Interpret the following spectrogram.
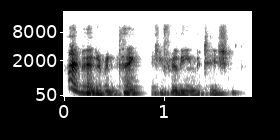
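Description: A man's voice: medium pitch, animated, very fast, pushed and bright, breathy edge. A man in his twenties from Austria, explaining things articulately and at length as a podcast guest, with a light joking touch. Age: 20s. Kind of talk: casual discussion.

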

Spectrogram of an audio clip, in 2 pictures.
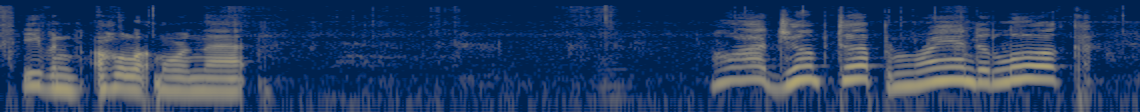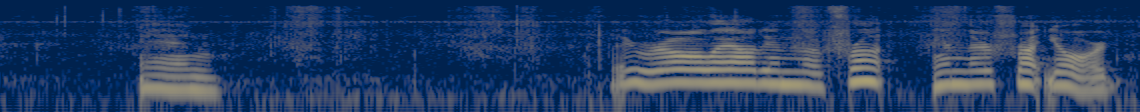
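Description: A woman with a Southern US accent telling a story casually in a folksy, animated way, recorded on a handheld phone outdoors. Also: a little high, slow pace, long pauses. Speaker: homestead vlogger. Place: outdoors in a wooded rural yard.

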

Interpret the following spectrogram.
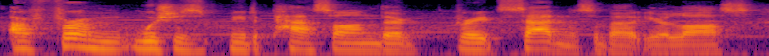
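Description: A man's voice: lowish voice, normal speed, close to an everyday voice. A man playing an apologetic company messenger in a radio drama, formal and hesitant. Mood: uneasy, solemn. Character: apologetic, uneasy company messenger bearing bad news.

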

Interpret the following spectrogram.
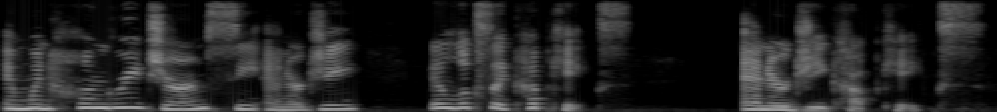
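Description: High, animated woman reading to children. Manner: animated, deliberate, dramatic emphasis. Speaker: teacher reading a storybook aloud. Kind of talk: expressive children's read-aloud.

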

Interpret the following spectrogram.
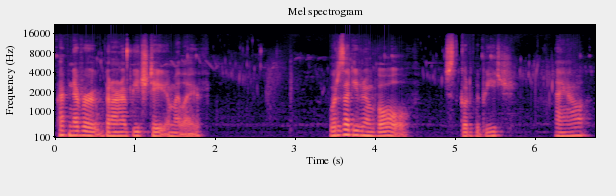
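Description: Soft-voiced woman streamer chatting. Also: extremely low pitch, little pitch movement, normal speed, vocal fry. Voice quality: very soft, quiet voice. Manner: chatty, self-deprecating, reads chat and laughs. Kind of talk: casual live-stream chat while playing a game. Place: home streaming room, indoors.

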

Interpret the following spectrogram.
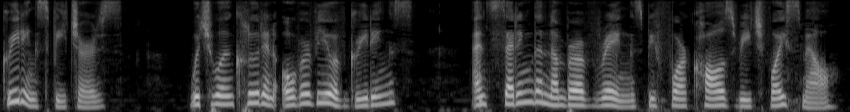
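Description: Woman, scripted tutorial narration, mid-range pitch, formal, measured delivery, dry close recording. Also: animated, darkish tone, no room sound.

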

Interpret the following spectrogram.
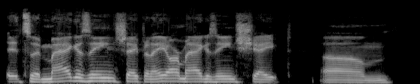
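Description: A man hosting a casual podcast interview, relaxed and chuckling as he explains things. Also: mid-range voice, measured pace, clear, resonant tone, dry recording. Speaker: podcast host.

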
